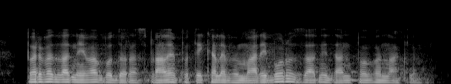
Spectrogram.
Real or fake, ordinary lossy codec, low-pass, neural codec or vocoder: fake; AAC, 32 kbps; 5.4 kHz; codec, 16 kHz, 4.8 kbps, FACodec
